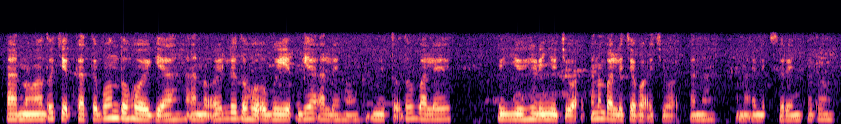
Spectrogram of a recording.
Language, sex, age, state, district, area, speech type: Santali, female, 45-60, Jharkhand, Bokaro, rural, spontaneous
